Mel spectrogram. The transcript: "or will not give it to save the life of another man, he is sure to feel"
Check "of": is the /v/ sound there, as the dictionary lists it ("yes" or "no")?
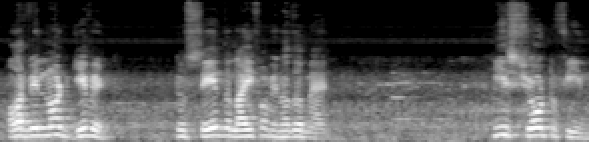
yes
